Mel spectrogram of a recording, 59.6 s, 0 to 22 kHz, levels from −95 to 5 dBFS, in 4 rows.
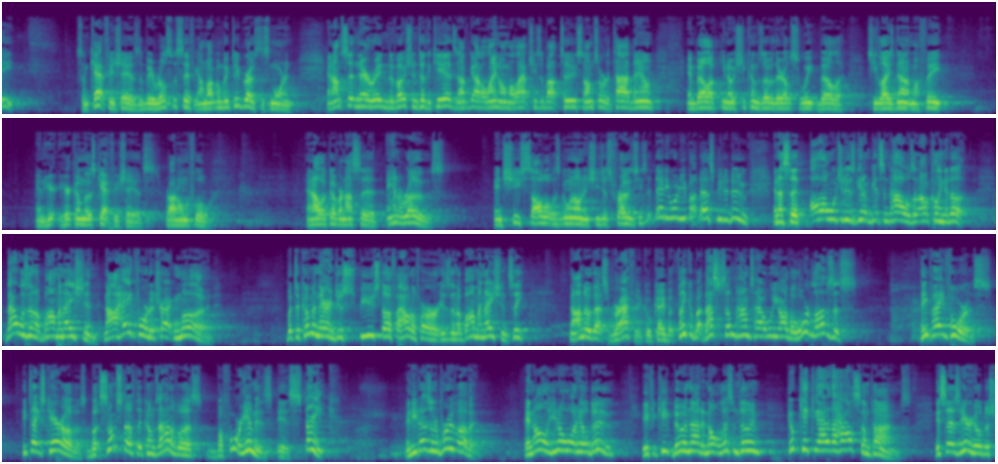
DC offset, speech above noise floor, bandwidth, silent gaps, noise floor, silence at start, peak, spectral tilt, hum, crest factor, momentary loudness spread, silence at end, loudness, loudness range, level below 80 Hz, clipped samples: under 0.1%; 50 dB; 13.5 kHz; none; -68 dBFS; 0 s; 0 dBFS; -4.5 dB/octave; none; 18 dB; 9 LU; 0 s; -18 LUFS; 3 LU; -68 dBFS; under 0.1%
